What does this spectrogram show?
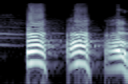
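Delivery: high, loud burst of laughter; laughing at your own panic; real laugh. Real, not acted. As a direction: crack up mid-story. Laughs at slamming the door.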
